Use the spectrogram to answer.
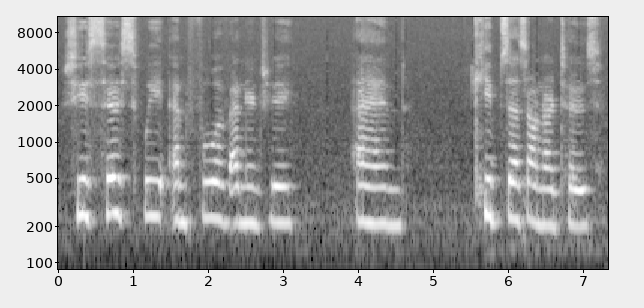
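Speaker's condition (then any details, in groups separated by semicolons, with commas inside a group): Cerebral palsy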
